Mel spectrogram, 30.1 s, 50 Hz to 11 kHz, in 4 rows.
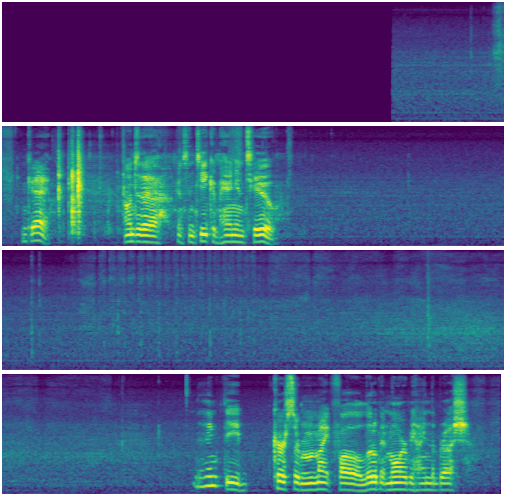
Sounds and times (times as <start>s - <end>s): Inside, small room: 5.9s - 30.0s
Speech: 7.8s - 8.4s, 9.4s - 11.8s, 25.4s - 29.7s.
